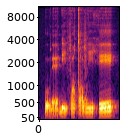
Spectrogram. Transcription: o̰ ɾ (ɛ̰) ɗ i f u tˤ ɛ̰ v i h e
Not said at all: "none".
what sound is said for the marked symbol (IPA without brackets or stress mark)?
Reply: ɛ̰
